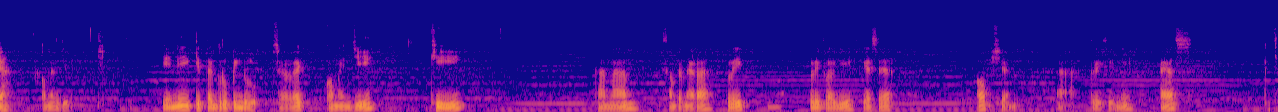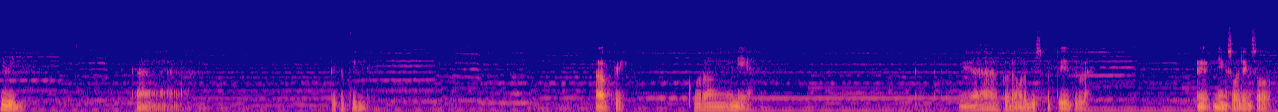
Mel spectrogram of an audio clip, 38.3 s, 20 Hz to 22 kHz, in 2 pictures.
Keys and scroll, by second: 4.9 super+g, 6.3 q, 7.4 Up, 8.1 Right, 17.2 s, 23.9 m.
